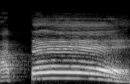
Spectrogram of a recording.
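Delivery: té of até stretched, loud and strongly stressed. Demonstrating where the stress falls, loud, drawn-out té in até. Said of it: "a pronúncia mais forte, mais demorada é na vogal E".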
